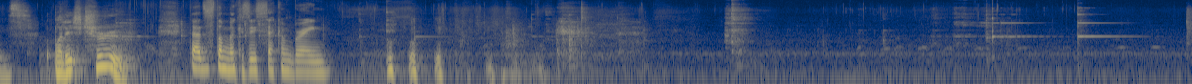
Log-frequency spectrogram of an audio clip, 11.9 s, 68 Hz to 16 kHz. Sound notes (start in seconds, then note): 3.8 Evelyn chuckling; 7.6 spoons clinking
